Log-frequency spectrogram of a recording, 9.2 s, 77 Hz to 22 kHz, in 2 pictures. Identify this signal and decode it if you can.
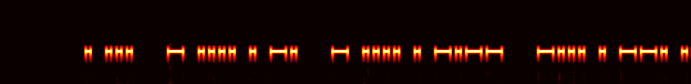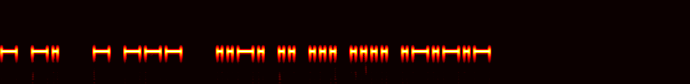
Morse code, heard as a keyed tone, about 36 wpm, 700 Hz. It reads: ES THEN THEY BEGAN TO FISH.
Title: Sentences from Top 300 Words and Abbreviations 35wpm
